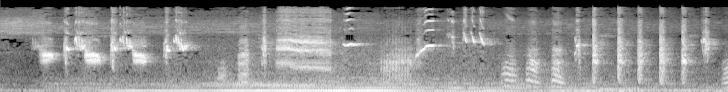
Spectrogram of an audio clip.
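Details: Black-winged starling in morning song played to encourage a reluctant bird to sing: squawking bursts, a long harsh rasp, rising whistles, then a quick series of clipped chattering notes, over a low steady hum.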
